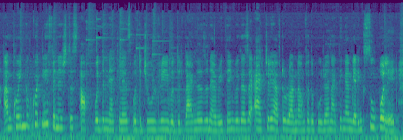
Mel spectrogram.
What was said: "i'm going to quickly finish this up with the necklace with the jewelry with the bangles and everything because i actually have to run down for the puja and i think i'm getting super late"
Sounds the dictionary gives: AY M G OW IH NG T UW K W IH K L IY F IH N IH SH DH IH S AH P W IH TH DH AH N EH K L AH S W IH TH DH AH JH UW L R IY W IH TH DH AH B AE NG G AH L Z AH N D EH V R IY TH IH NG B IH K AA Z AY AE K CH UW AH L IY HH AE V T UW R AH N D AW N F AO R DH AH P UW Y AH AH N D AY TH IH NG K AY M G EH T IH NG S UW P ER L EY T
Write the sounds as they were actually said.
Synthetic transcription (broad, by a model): AY M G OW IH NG T UW K W IH K L IY F IH N IH SH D IH S AH P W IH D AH N EH K L AH S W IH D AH JH UW L R IY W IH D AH B AE NG G AH L Z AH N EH V R IY T IH NG B IH K AA Z AY AE K CH UW AH L IY HH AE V T UW R AH N D AW N F AO R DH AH P UW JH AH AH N AY T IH NG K AY M G EH T IH NG S UW P ER L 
